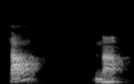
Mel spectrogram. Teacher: தா சொல்றது மாதிரி மூக்கால காத்து விட்டா நான் வந்துடும் · நாக்குக்கு வெளியே நுனிநாக்கு, பல்லுக்கு இடையில நுனிநாக்கு வரணும் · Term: சரியான உச்சரிப்பு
